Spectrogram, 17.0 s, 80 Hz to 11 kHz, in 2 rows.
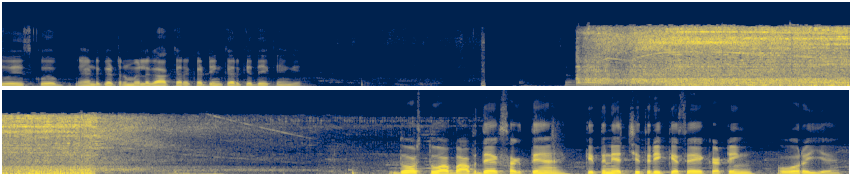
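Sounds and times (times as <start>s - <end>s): electric saw cutting wood: 5.8s - 13.1s.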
